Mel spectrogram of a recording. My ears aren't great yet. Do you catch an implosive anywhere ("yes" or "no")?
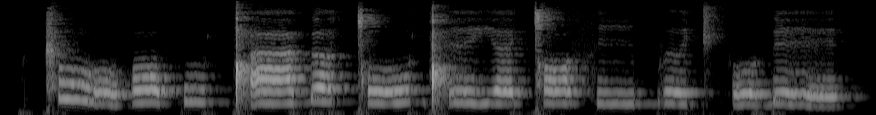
yes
